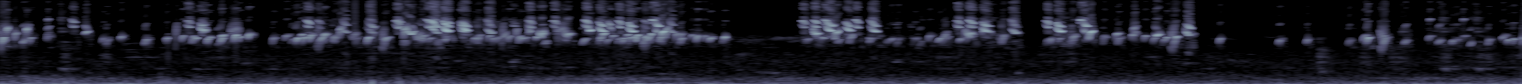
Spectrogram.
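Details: A goldfinch group in full song: long, almost continuous tinkling twitter of high chirps and trills, thinning near the end into scattered single notes.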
